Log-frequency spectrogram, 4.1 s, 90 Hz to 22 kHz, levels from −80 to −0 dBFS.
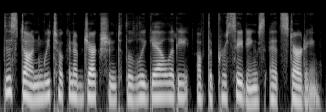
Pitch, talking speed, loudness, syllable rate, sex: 180 Hz, 205 wpm, -20 LUFS, 5.7 syllables/s, female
